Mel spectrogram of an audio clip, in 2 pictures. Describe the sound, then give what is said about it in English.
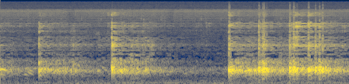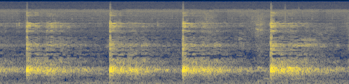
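A series of gunshots, about eight sharp cracks at irregular intervals, each trailing off in a ringing echo, with no voices. “It sounds like gunshots.”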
